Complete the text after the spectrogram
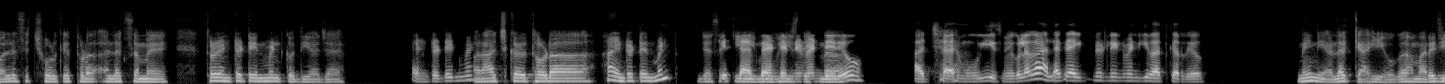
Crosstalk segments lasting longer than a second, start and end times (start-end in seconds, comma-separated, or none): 7.2-8.4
